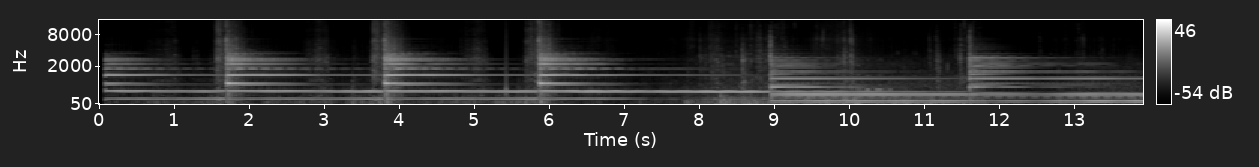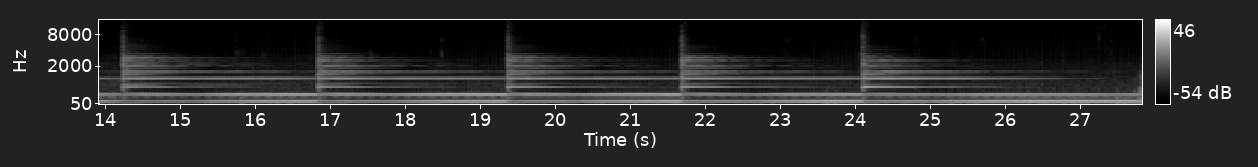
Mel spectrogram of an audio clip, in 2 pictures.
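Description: Two cathedral clock bells struck by their clock hammers: the smaller bell, cast in 1602, rings four strikes about two seconds apart. Then the larger, lower bell, cast in 1516, begins striking the hour, seven strikes about two and a half seconds apart, its deep hum running on between strokes.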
